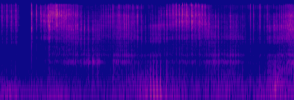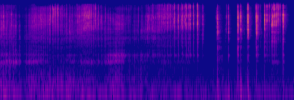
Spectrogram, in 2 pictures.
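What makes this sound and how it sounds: Long acrylic nails scratch across a tall, hollow, studded and textured plastic tumbler with a straw, held close to the microphone, making a bright, dry, raspy scraping texture. Near the end, the scratching gives way to a quick run of sharp, crisp taps on the plastic that stop almost instantly.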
